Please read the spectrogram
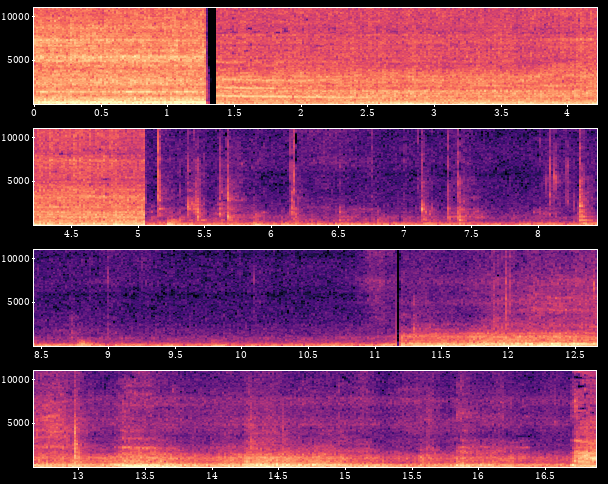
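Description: Gas canister camp stove burner hissing steadily under a stainless kettle for the first few seconds, then a quiet stretch with a few light clicks, then a low rumbling noise from about two thirds of the way in.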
